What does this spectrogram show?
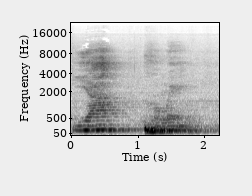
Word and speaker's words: Yahweh: And that is pronounced Yahweh. Or the old, may dalawa, Yahweh, Yahweh, Yahweh, ang kanilang pronunciation.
